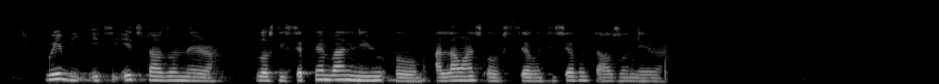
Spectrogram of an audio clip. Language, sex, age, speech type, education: Nigerian Pidgin, female, 15-29, spontaneous, tertiary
